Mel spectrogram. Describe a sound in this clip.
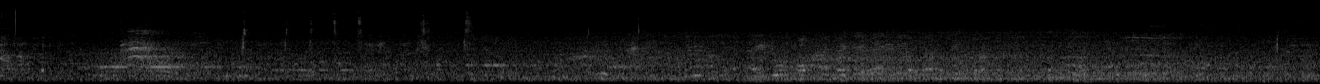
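A young monkey squeaks softly.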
